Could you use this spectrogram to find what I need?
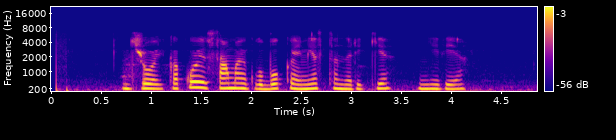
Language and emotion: Russian, neutral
